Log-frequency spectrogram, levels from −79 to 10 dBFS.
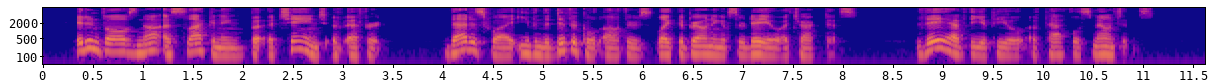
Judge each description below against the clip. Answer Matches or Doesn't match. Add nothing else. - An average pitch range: Doesn't match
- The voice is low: Matches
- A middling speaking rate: Matches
